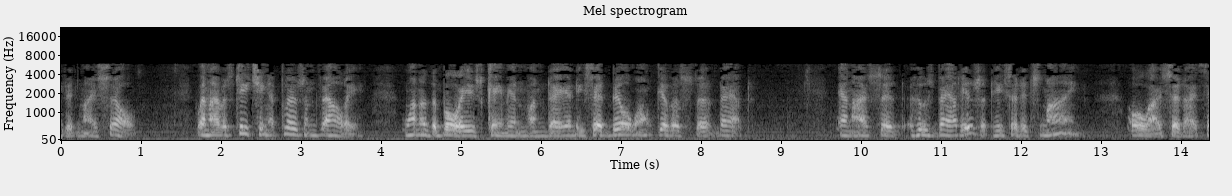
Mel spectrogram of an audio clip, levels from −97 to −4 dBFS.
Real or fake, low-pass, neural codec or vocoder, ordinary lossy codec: fake; 7.2 kHz; vocoder, 44.1 kHz, 128 mel bands, Pupu-Vocoder; MP3, 24 kbps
